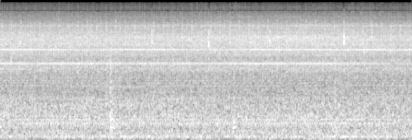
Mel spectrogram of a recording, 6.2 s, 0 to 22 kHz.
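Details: 1997 Toyota 4Runner idling after epoxying the failed aftermarket gasket: steady, even idle with a smooth low hum and no whistle or hiss; vacuum leak sealed.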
